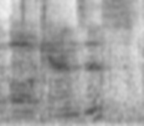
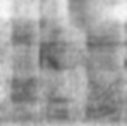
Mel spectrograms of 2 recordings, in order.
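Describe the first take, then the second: First: "Arkansas" ending in Kansas, with the s heard; as spelled, like Kansas. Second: Said in the usual way. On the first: Shown as a demonstration. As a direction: pronounce "Arkansas" as ar-KAN-zus. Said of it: "instead of Arkansas". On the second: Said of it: "they say Arkansas".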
